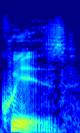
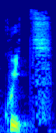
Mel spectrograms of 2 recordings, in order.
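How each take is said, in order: First: The word ends in a buzzing z sound. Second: The word ends in a ts-like z sound. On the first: This is how the English say it. "gli inglesi dicono quiz" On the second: This is how Italians say it, following the spelling. "siccome è scritto con una Z finale lo pronunciamo quiz"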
